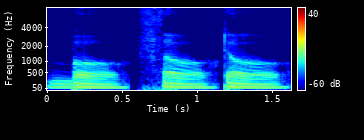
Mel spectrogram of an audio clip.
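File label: "bothoto", concatenated syllables; Affixing experiment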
